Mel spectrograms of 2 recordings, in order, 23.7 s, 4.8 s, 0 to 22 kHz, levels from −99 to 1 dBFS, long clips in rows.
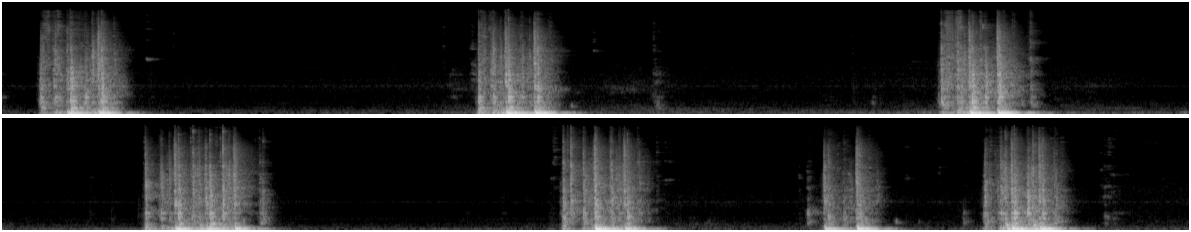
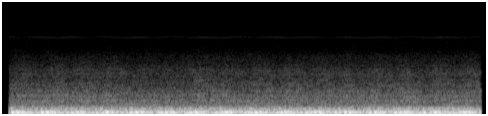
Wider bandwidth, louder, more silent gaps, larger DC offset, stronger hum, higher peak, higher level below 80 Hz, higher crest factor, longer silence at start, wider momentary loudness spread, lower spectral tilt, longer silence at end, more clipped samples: first, 10 kHz vs 1.1 kHz; second, -26 LUFS vs -19 LUFS; neither; neither; neither; second, -8 dBFS vs -2 dBFS; second, -28 dBFS vs -16 dBFS; first, 20 dB vs 12 dB; first, 0.4 s vs 0.1 s; first, 18 LU vs 2 LU; second, -6 dB/octave vs -14 dB/octave; first, 1.15 s vs 0.05 s; neither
